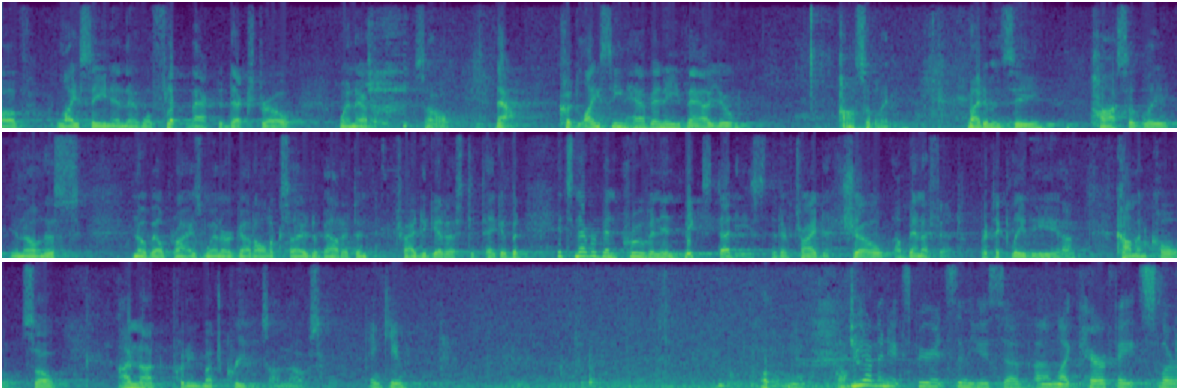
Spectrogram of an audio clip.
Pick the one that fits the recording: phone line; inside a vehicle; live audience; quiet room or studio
live audience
